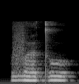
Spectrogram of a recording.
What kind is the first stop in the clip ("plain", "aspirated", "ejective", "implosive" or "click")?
plain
